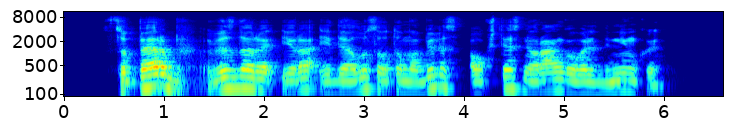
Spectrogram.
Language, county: Lithuanian, Šiauliai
